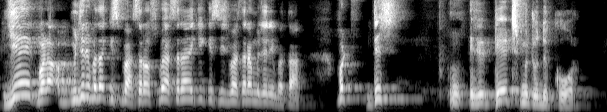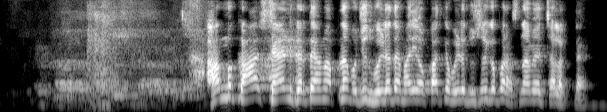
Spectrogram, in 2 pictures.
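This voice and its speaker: Stern high-voiced man lecturing. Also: expressive, fast, long pauses. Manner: stern, scolding, mixes Hindi and English. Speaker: academy head addressing students. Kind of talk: motivational classroom lecture.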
